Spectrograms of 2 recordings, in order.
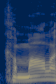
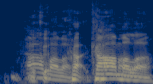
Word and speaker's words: Kamala: now again I know we had to be schooled on how to pronounce her name correctly is it Kamala Harris yeaha Kamala it is so it's Kamala Harris gosh I want to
